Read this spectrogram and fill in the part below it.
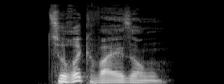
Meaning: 1. rejection, repudiation, rebuttal 2. refusal, rebuff 3. refoulment
- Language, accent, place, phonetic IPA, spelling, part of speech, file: German, Germany, Berlin, [t͡suˈʁʏkˌvaɪ̯zʊŋ], Zurückweisung, noun, De-Zurückweisung.ogg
